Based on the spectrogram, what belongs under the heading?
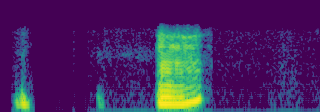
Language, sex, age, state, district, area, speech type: Hindi, male, 18-30, Madhya Pradesh, Seoni, urban, conversation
